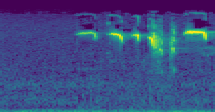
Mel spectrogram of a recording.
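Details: Short burst from a tit: a high sustained whistle, a few quick chirping notes, then two more long high whistles, with no other sounds.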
